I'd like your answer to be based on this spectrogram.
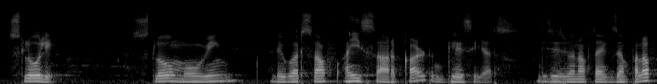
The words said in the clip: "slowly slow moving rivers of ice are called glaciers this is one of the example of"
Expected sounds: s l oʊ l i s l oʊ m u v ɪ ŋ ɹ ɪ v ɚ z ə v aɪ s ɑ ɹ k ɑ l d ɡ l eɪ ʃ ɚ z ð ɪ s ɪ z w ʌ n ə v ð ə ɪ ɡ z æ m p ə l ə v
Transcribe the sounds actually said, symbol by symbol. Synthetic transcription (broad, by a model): s l oʊ l i s l oʊ m u v ɪ ŋ ɹ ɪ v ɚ s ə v aɪ s ɑ ɹ k ɑ l d ɡ l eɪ s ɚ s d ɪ s ɪ z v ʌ n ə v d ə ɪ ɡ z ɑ m p ə l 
